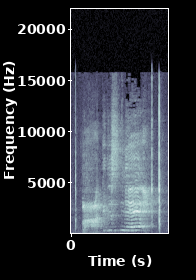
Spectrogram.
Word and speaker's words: Baka Desnay: To give the proper pronunciation, Baka Desnay!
